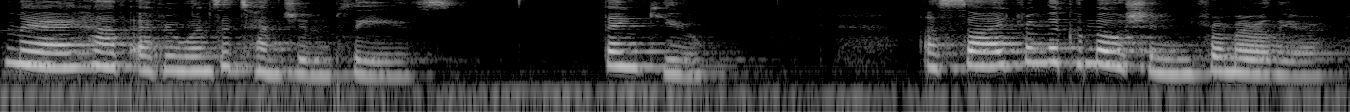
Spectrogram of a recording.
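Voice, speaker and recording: A woman acting a firm, commanding grown woman in a school cartoon, speaking with deliberate authority. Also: high-pitched, animated, warm tone, reverberant. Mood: formal announcing. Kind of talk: animated fan drama acting.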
